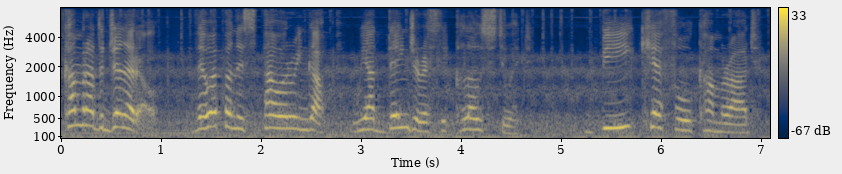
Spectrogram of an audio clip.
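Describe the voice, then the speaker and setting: Russian lieutenant over clear noise. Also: female voice, sits high, animated, moderate pace. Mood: warning. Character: loyal, composed female Soviet military intelligence lieutenant. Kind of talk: game cutscene briefing.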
